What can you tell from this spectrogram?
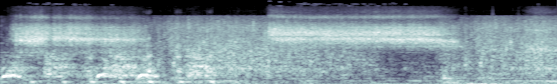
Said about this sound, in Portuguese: Tinha que ser o balde d'água. Tinha que ser um balde d'água. Balde d'água. Acorda!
